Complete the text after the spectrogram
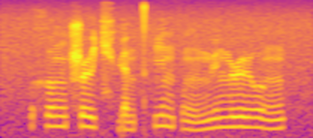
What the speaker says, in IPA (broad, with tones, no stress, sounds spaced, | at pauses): x ɤ˥ ŋ ʂ ɻ̩˥˩ t͡ɕʰ ɥ ɛ˩ n t̪ʰ i˥˩ n p ʊ˩ ŋ m y˥ n ɻ ɻ̩˥ ʊ˧˥ ŋ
